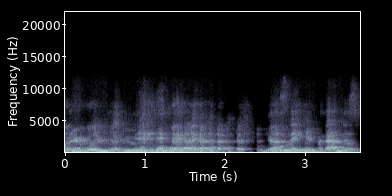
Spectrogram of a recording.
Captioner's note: group laughing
